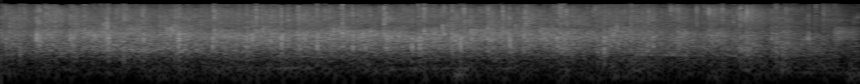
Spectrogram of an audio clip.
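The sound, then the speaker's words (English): Sustained applause from a sizable audience, a dense wash of clapping that holds steady throughout and tapers slightly toward the end, with no talking over it. “Give yes. another huge round of applause.”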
